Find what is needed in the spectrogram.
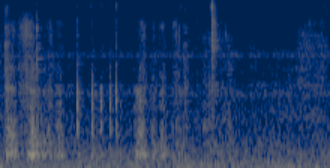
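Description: Faint rubbing and scratching of a watercolour brush working paint, with a quick run of about six small ticks just over a second in.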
